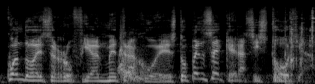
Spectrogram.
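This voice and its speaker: A man with a Latin American Spanish accent voicing a grumpy, feisty old inventor in a cartoon dub, gravelly voiced. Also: on the high side, animated, moderate pace, slight background noise, full character voice. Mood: irritated. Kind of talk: animated series dubbing. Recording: loud music behind.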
